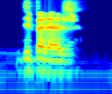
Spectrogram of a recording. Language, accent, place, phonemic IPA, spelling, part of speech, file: French, France, Lyon, /de.ba.laʒ/, déballage, noun, LL-Q150 (fra)-déballage.wav
- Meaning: unpacking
